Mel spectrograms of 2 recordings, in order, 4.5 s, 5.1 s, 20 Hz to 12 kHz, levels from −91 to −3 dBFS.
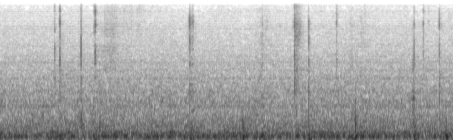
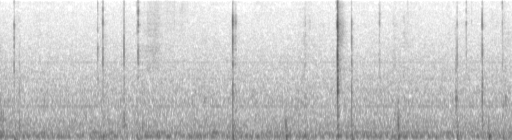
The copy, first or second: first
